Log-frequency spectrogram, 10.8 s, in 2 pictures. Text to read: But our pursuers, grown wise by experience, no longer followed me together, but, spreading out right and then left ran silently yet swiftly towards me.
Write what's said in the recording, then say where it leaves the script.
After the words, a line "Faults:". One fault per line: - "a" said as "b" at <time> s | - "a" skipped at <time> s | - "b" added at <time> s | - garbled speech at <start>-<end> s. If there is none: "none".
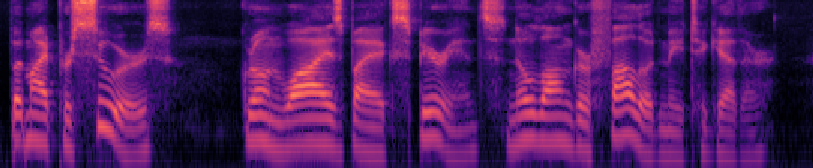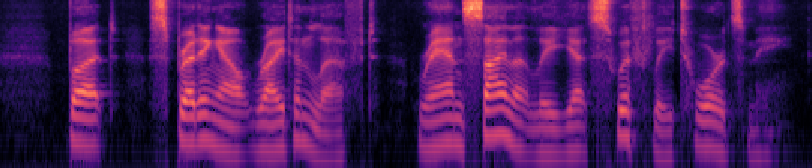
But my pursuers, grown wise by experience, no longer followed me together, but, spreading out right and left ran silently yet swiftly towards me.
Faults:
- "our" said as "my" at 0.2 s
- "then" skipped at 7.5 s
